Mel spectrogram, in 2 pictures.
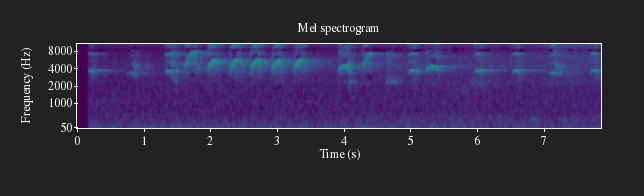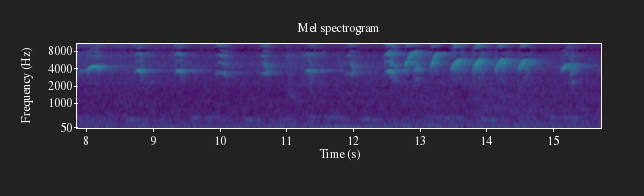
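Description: Small birds calling in the trees: runs of quick, high chirps that sweep downward, about four or five a second, coming in bursts near the start and again near the end, with shorter, steadier notes in between.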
